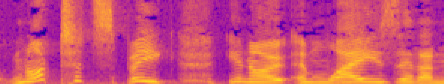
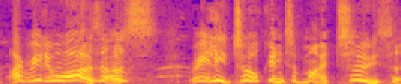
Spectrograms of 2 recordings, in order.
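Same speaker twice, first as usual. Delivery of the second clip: loud, high, amused confession; tickled by your own story; laughing admission; 6 semitones higher, 6 dB louder than usual. Real, not acted. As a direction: insist on it while breaking into laughter. Laughs at her own dentist story.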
